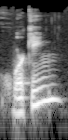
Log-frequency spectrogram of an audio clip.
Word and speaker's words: working: yes okay thank you we cannot pronounce ing like ing in there's no G sound it's in we have two pronunciations for ING I can say working or working working with just the n Sound yeah yeah yeah I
